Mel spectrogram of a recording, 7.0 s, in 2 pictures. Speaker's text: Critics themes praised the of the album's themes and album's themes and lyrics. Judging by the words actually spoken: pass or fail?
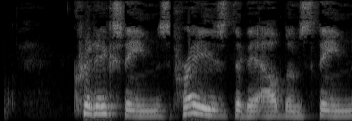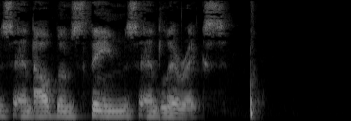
pass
